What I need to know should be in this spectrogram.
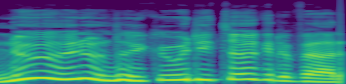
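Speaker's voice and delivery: put-on very high little boy voice. Retelling how a shy little boy in the story denies liking a girl: imitating a little boy from Totoro. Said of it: "he's just like".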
